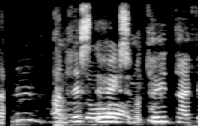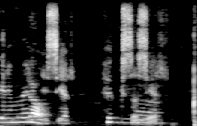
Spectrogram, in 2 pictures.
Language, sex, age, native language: Icelandic, female, 13, Icelandic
